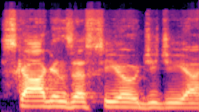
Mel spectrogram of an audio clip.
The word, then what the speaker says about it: Scoggins: so, pronounced by some people. That's right. Scoggins, Scoggins.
